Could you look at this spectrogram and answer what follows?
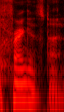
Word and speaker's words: Frankenstein: frankenstein is spelled f-r-a-n-k-e-n-s-t-e-i-n it's a german word so stein the i the second if it's i e or e i the second letter is the one that's enunciated so with it's german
